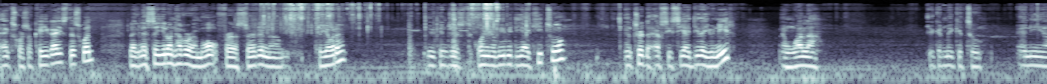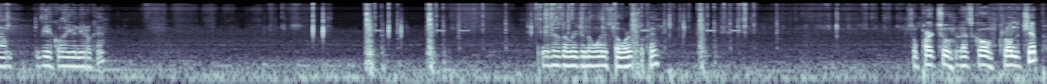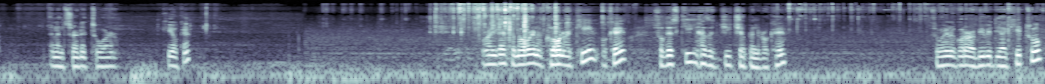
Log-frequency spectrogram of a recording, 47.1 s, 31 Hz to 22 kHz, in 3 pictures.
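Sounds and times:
keys clicking and jingling: 0:03.7 - 0:08.2, 0:23.6 - 0:29.3, 0:36.2 - 0:41.0, 0:43.0 - 0:47.0.

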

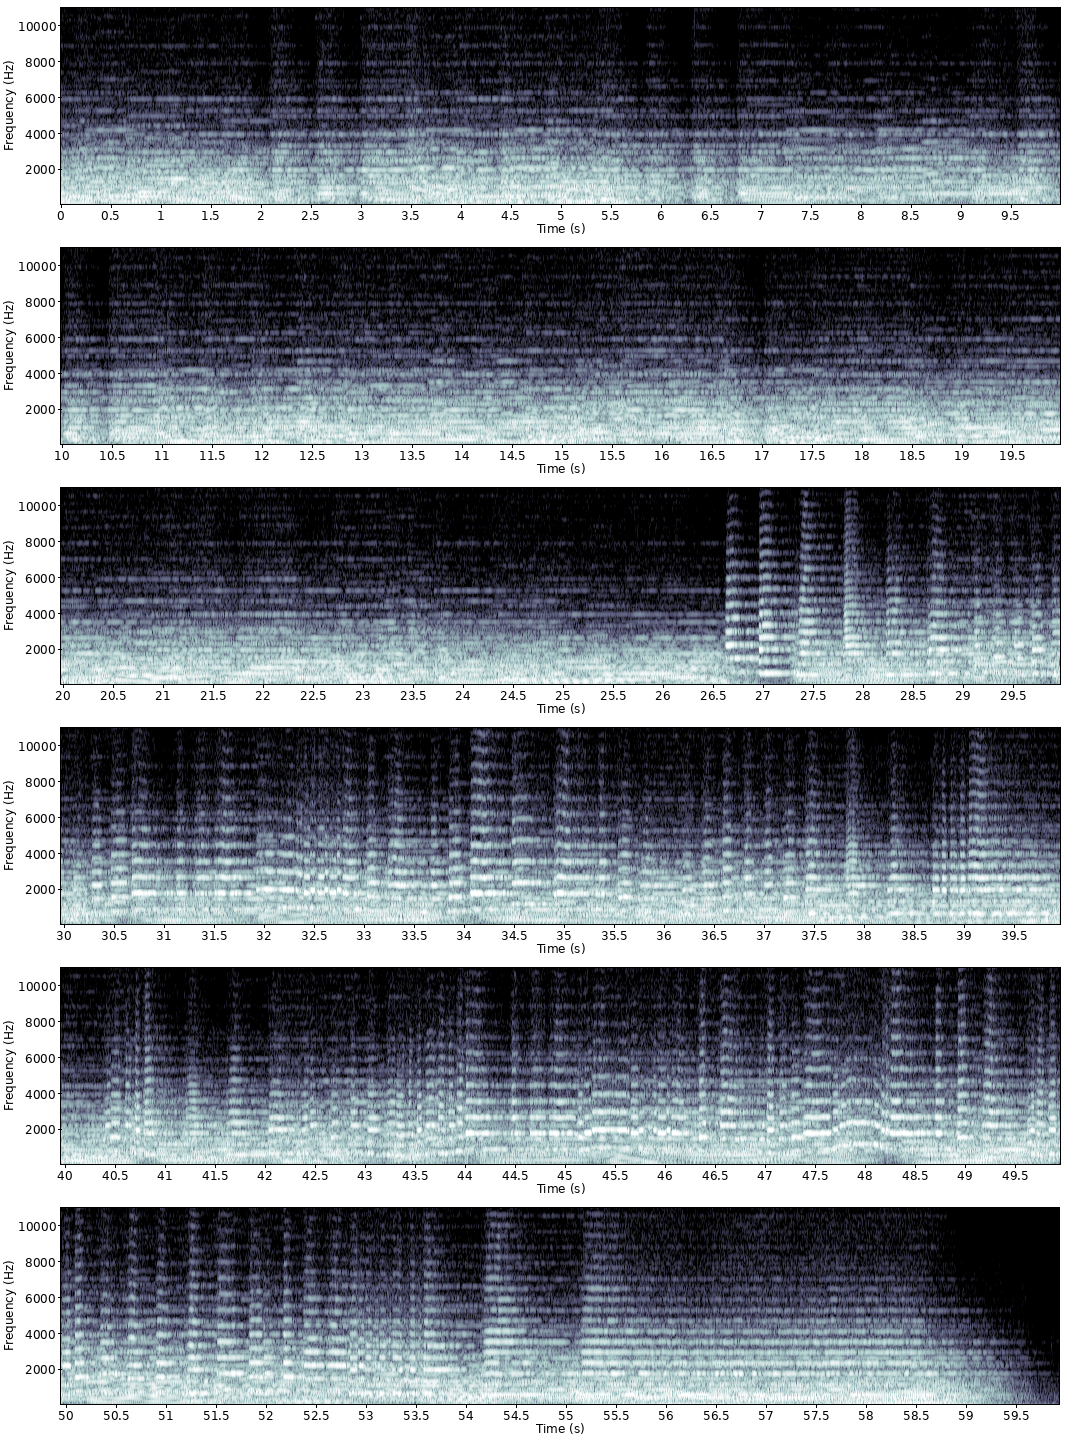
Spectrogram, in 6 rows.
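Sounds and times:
pipe organ playing: 0:00.0 - 0:59.9
trumpet playing: 0:00.0 - 0:59.9.

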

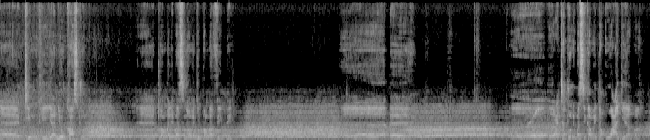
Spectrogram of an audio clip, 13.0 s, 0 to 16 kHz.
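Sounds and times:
steady background noise: 0:00.0 - 0:13.0.

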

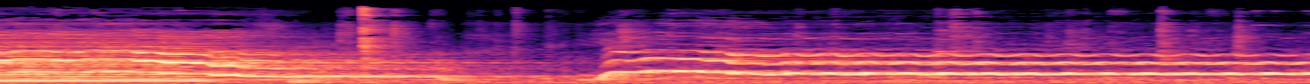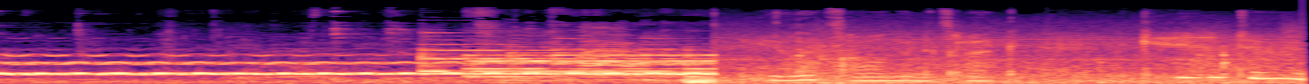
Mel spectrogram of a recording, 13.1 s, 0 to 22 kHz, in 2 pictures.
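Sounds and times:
woman singing operatically: 0:00.0 - 0:02.3, 0:03.0 - 0:10.2.

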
